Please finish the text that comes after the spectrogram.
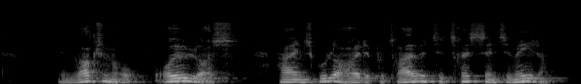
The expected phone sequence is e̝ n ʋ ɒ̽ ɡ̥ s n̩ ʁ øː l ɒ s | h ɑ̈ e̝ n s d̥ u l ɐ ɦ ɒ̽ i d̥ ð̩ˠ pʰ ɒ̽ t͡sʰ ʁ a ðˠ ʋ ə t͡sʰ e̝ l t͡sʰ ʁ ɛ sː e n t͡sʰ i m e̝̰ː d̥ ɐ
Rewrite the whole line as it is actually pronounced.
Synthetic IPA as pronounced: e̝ n ʋ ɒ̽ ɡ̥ s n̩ ʁ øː l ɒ s | h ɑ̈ e̝ n s ɡ̥ u l ɐ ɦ ɒ̽ ɪ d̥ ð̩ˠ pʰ ɒ̽ t͡sʰ ʁ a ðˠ ʋ ə t͡sʰ e̝ l t͡sʰ ʁ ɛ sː e n t͡sʰ i m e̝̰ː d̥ ɐ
